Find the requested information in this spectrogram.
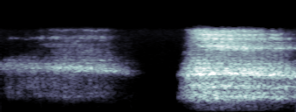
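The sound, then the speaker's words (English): A big, noisy breath during an EFT tapping exercise: one long airy breath, a short silent pause, then a second, louder and fuller rushing breath. “Big, noisy breath.”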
